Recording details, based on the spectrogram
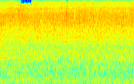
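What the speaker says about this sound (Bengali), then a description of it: "আমি দেখতে পাচ্ছি বৃষ্টি, প্রচণ্ড বৃষ্টি, এবং বেশ জোরে সোরে বৃষ্টি হচ্ছে।" Heavy rain pours down over Dhaka before evening, a dense, unbroken roaring wash of water that stays loud and constant from start to finish, with no voices audible.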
